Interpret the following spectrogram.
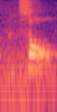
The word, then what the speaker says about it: Seoul: which is hilarious because my cousin was born in America and she's lived in Seoul, I'm gonna butcher the names. It's Seoul, that's it, Seoul, South Korea.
